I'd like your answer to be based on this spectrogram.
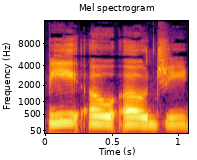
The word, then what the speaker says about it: Böögg: Böögg is spelled B O O G G, like boog.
